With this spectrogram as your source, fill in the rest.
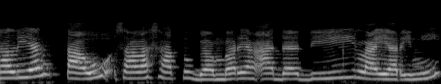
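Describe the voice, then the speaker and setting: Very slow speech from a woman, high in pitch and with ordinary pitch variation. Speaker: teacher trainee doing peer teaching. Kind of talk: classroom teaching.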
